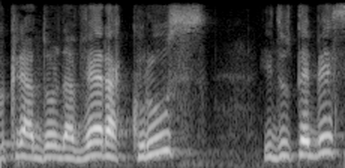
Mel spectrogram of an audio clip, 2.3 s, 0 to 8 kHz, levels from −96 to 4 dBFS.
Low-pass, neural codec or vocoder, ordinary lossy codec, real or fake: 7.2 kHz; none; none; real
